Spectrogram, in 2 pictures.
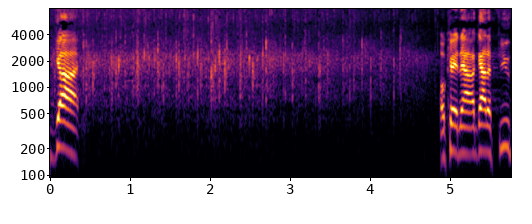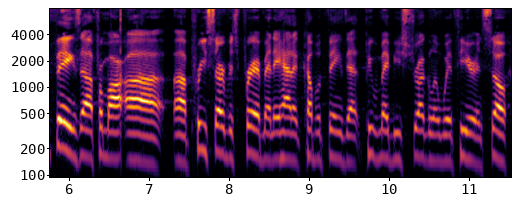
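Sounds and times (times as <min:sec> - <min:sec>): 
speech: 0:00.0 - 0:00.5, 0:04.9 - 0:11.5
audience hand clapping: 0:00.0 - 0:05.0.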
